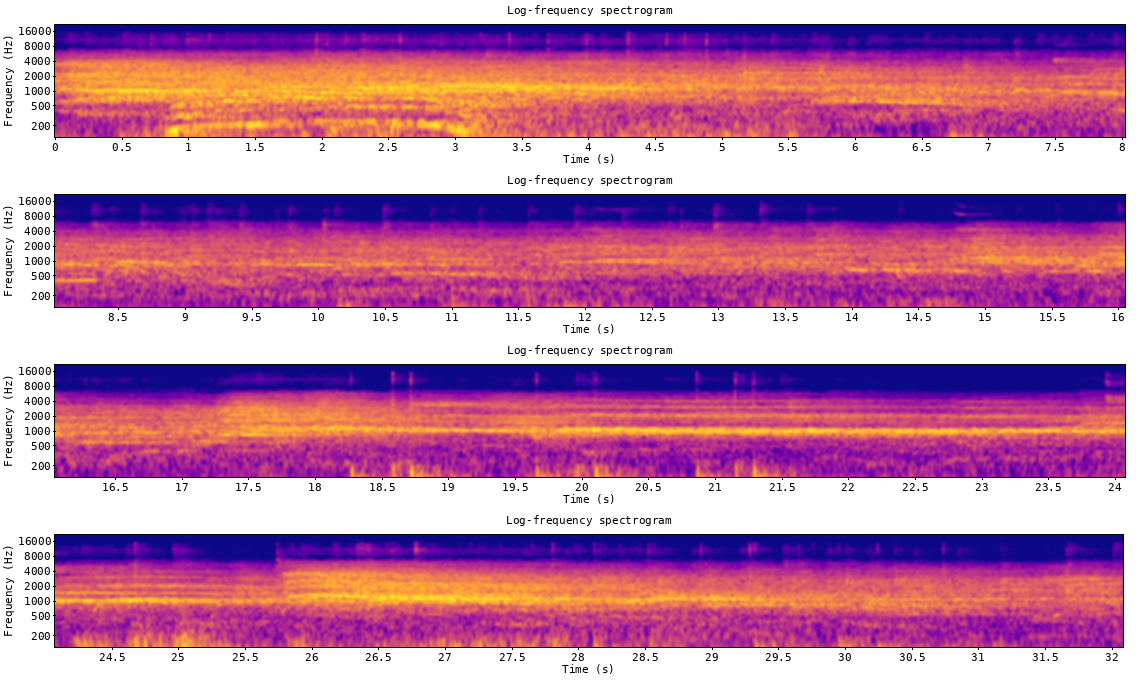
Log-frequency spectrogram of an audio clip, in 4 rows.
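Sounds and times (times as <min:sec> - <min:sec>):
crowd cheering and shouting: 0:00.0 - 0:32.0.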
